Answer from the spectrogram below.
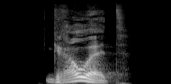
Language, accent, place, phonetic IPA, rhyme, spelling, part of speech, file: German, Germany, Berlin, [ˈɡʁaʊ̯ət], -aʊ̯ət, grauet, verb, De-grauet.ogg
- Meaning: second-person plural subjunctive I of grauen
